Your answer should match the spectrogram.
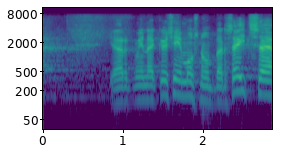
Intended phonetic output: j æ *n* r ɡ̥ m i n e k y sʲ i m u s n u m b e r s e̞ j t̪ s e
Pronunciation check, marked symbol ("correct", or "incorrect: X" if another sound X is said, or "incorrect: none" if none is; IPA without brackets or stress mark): incorrect: none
